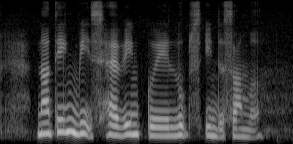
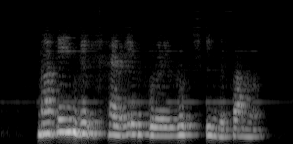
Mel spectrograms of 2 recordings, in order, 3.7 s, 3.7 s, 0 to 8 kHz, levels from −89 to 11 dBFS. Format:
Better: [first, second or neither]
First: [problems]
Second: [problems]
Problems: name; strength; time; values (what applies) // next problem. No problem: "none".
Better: first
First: none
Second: noise reduction (neural mask model DeepFilterNet 3)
